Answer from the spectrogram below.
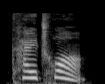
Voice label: "开创", Chinese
